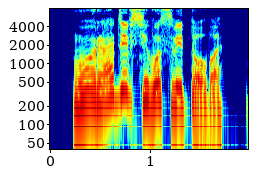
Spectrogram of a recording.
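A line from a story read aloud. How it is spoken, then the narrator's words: Exclaimed. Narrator (Russian): воскликнула Мирабель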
